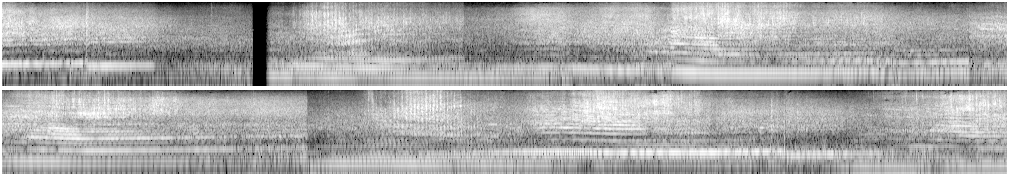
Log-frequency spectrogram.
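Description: Race cars passing on the circuit one after another, loud engines rising in pitch under acceleration and falling on downshifts and braking, often with two cars heard at once. The sound cuts out for an instant about four seconds in.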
